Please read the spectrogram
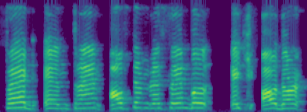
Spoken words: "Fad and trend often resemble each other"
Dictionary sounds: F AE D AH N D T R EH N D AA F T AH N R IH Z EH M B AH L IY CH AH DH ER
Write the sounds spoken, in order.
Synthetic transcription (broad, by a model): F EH D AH N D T R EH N AA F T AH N R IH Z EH M B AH L IY CH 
